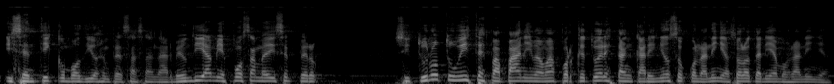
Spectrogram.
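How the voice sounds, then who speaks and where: A man's voice: a little high, fairly quick, fairly bright tone. A man in his fifties preaching a sermon as a pastor, telling a personal story with emotion and rising intensity. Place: church hall. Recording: long hall reverb.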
